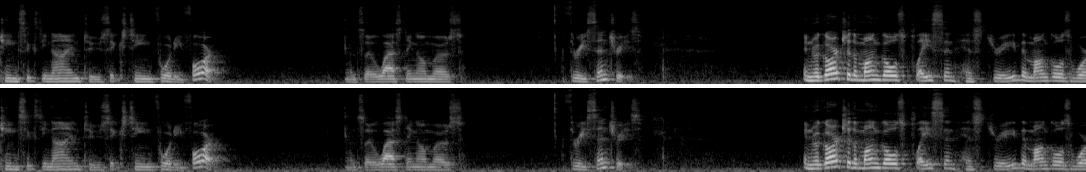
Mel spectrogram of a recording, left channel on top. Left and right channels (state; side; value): normal; both; correlation 0.48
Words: to 1644, and so lasting almost 3 centuries. In regard to the Mongols' place in history, the Mongols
